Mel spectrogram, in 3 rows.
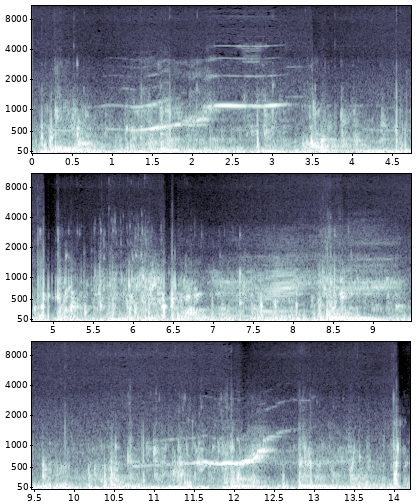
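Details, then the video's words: Singing humpback whale heard underwater off eastern Chichijima near Hakohama on 21 February 2021; rising whooping moans early and again near the end, separated by low rumbling grunts and clicks. "ザトウクジラの声「音声加工なし」Humpback whale voice "no processing""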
